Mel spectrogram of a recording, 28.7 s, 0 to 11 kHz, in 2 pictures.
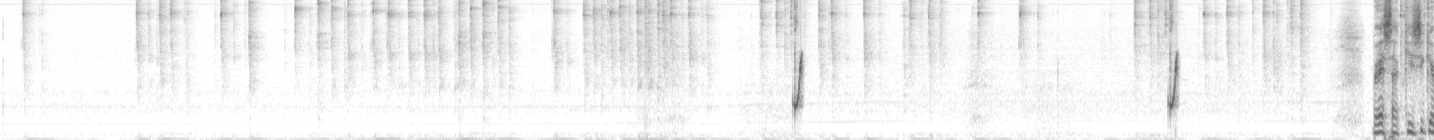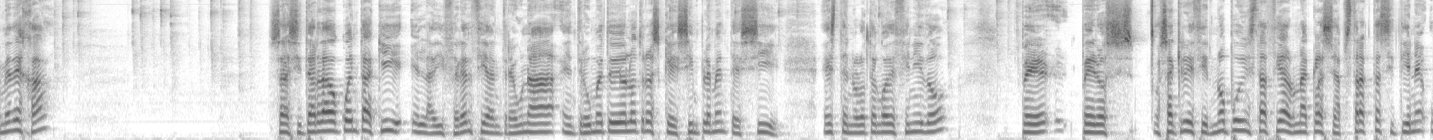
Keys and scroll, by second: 6.7 ctrl+p, 6.7 typing, 9.7 ctrl+p, 9.7-10.2 typing, 16.7 Return, 16.7 typing.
